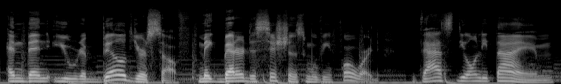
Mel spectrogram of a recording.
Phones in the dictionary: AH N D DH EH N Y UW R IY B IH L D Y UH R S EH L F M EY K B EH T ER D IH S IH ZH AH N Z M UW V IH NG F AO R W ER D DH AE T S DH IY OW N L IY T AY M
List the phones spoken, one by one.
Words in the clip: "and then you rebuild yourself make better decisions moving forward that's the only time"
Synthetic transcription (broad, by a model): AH N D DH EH N Y UW R IY B IH L D Y UH R S EH L F M EY K B EH T ER D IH S IH SH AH N S M UW V IH NG F AO R W ER D DH AE T S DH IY OW N L IY T AY M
